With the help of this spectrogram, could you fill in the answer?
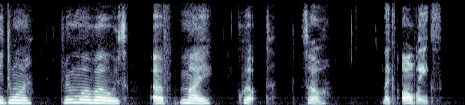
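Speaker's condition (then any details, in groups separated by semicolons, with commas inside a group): Speech impairment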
